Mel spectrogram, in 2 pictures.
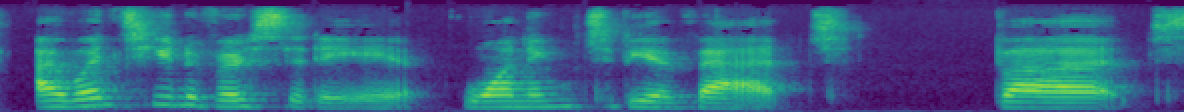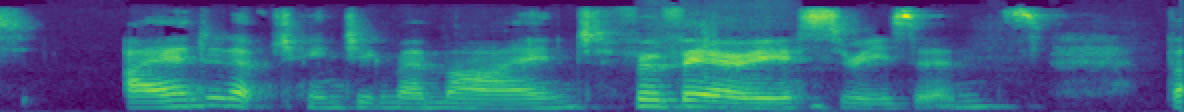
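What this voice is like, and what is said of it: Canadian accent. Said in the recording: “from the accent, I'm actually from Canada.”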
